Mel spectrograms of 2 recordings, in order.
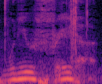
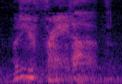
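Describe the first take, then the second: First: Said in the usual way. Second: Breathy whispered question, higher pitch; whispering. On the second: Retold or imitated. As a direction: whisper it like a secret voice. Channeled message, repeated whispered.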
